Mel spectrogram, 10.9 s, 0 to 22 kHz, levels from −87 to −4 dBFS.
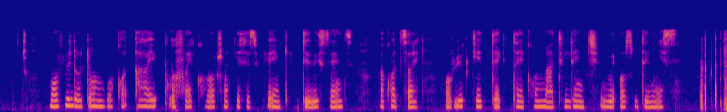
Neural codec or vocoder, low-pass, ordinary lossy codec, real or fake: codec, 16 kHz, 2 kbps, FunCodec, trained on Chinese and English, 25 frames a second; 7.2 kHz; none; fake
